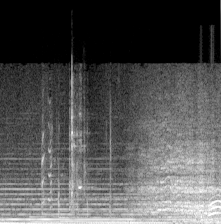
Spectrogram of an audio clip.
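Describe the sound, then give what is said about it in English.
A horse neighing, a high wavering whinny that rises near the end, heard over a steady low hum with faint hoof clops earlier on. “I saw a horse at the Rathbone place. I stopped to take a look.”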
